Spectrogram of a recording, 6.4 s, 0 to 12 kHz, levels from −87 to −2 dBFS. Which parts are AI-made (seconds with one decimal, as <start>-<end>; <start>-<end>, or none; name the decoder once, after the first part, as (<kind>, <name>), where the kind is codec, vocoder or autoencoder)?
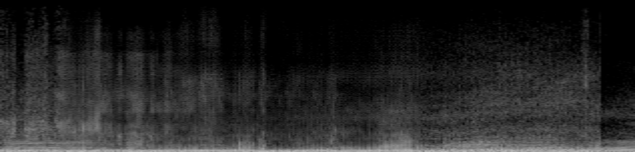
0.6-4.2 (vocoder, Vocos)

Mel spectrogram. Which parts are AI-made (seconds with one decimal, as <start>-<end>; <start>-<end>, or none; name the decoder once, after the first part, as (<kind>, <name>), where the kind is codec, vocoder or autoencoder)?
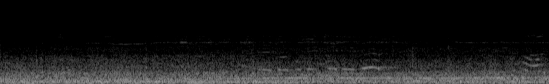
none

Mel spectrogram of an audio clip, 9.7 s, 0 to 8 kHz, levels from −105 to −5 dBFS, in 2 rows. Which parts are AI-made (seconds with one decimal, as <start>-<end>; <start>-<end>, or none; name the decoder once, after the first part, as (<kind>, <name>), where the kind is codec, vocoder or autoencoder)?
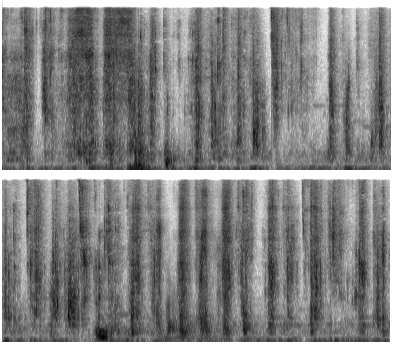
6.8-7.7 (vocoder, WaveNeXt)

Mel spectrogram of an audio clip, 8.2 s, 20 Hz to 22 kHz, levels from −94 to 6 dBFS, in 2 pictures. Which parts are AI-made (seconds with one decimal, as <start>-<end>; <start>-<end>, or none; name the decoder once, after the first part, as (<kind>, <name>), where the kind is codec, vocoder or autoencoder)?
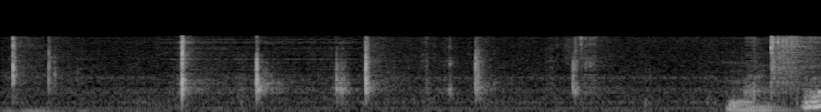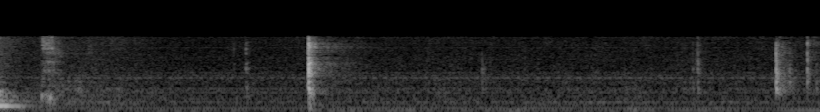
0.8-1.8 (codec, HILCodec)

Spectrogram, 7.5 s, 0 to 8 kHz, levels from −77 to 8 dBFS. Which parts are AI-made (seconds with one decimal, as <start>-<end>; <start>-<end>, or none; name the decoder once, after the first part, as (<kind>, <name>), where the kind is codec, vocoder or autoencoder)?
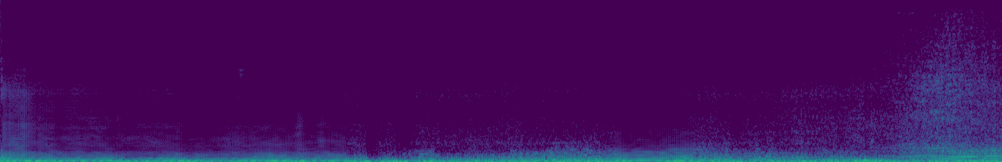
0.0-2.6 (vocoder, Vocos); 4.6-5.2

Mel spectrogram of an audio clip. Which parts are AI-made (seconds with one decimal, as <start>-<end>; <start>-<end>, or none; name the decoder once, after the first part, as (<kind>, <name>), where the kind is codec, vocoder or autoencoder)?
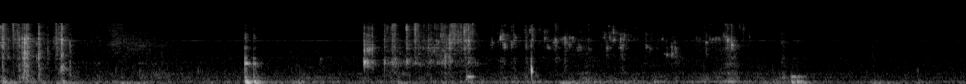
3.3-5.0 (vocoder, Vocos); 5.4-7.0; 8.0-9.7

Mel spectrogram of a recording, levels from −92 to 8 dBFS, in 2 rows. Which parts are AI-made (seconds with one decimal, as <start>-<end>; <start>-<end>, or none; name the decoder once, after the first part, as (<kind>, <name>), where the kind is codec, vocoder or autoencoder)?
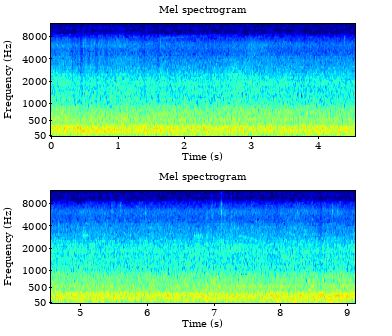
none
